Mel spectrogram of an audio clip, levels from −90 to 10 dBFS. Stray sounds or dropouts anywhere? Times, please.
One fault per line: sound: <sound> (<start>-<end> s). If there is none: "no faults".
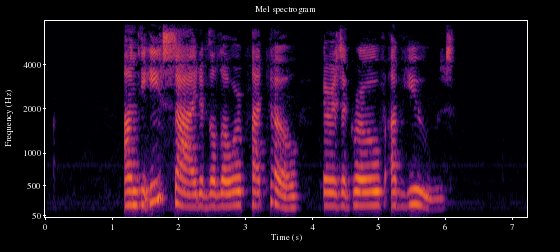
no faults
